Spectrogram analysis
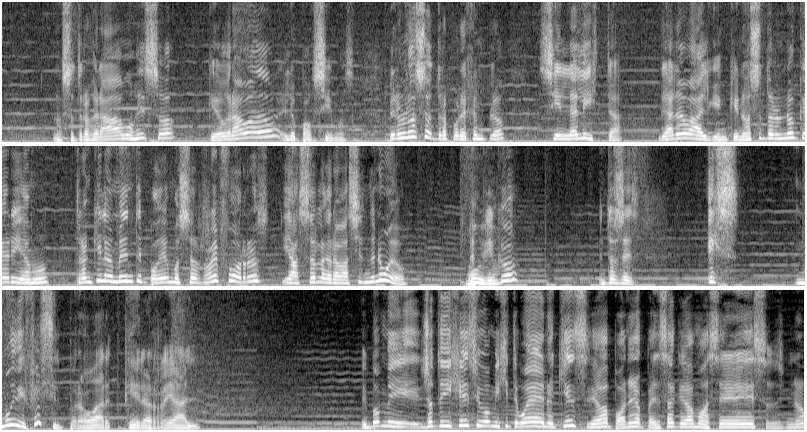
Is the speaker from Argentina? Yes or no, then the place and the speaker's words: yes; Argentina; Yo soy Argentina, me ha vuelto así, ¿eh? Yo no era así cuando era joven.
